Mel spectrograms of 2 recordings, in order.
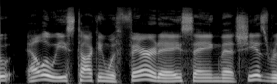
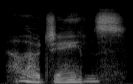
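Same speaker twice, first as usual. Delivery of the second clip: much softer, slow, deliberate greeting; mock creepy; 4 semitones lower, 12 dB quieter, much slower than usual. Faraday greeting Sawyer at the door, slow and hushed.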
